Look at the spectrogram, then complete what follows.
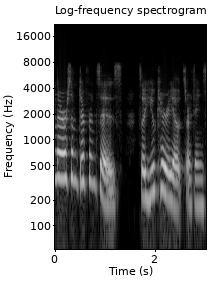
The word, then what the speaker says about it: eukaryotes: Remember that in the video they said pro rhymes with no, which means prokaryotes have no nucleus. Eu rhymes with do, so eukaryotes do have a nucleus.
